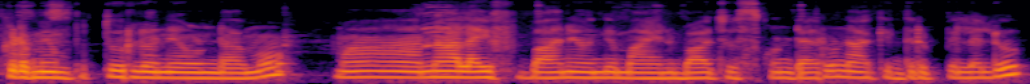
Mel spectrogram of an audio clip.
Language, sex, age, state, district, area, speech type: Telugu, female, 30-45, Andhra Pradesh, Sri Balaji, urban, spontaneous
